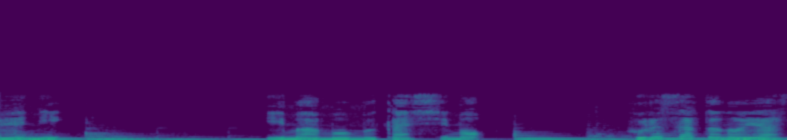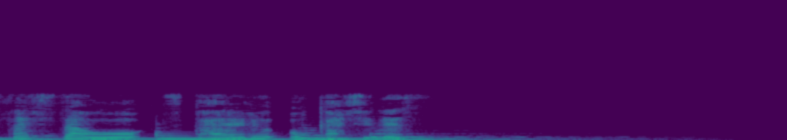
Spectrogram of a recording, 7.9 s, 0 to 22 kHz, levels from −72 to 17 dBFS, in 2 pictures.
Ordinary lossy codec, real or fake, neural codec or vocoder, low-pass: none; real; none; 7.2 kHz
